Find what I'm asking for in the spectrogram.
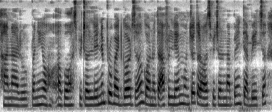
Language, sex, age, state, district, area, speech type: Nepali, female, 18-30, West Bengal, Darjeeling, rural, spontaneous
